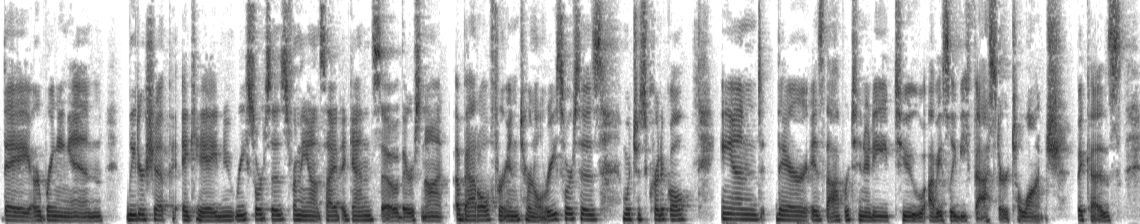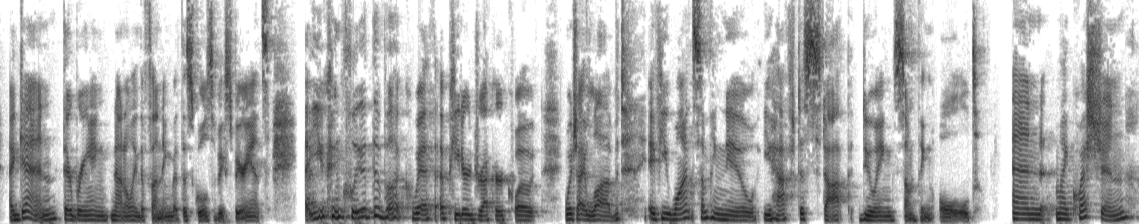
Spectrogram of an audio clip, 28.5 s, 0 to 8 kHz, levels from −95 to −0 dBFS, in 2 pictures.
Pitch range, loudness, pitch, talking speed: 155-190 Hz, -16 LUFS, 170 Hz, 155 wpm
